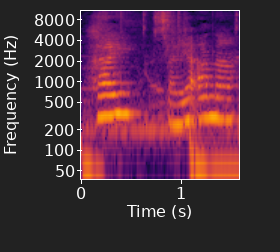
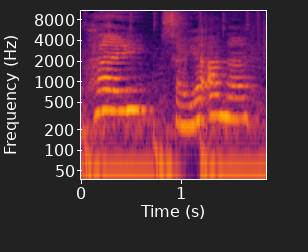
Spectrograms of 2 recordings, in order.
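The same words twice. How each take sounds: First: It is spoken at a low volume. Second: It is spoken at a medium volume.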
